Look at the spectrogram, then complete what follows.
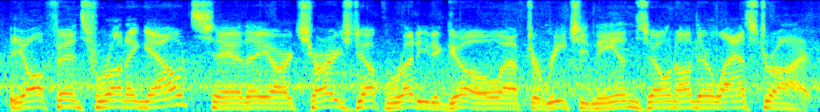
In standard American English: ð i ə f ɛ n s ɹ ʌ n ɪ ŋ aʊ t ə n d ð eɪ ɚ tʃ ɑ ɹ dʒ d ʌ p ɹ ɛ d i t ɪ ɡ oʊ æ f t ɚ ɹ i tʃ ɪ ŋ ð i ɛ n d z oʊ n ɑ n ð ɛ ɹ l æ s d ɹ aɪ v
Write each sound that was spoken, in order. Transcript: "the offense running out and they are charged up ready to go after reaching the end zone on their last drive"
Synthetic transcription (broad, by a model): ð i ə f ɛ n s ɹ ʌ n ɪ ŋ aʊ t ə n ð eɪ ɚ tʃ ɑ ɹ dʒ d ʌ p ɹ ɛ d i t ɪ ɡ oʊ æ f t ɚ ɹ i tʃ ɪ ŋ ð i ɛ n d z oʊ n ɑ n ð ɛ ɹ l æ s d ɹ aɪ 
